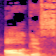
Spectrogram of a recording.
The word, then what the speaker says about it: August: You know, 95% of people say August Celestials because they see the word and they think the month, but apparently you're supposed to say August.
